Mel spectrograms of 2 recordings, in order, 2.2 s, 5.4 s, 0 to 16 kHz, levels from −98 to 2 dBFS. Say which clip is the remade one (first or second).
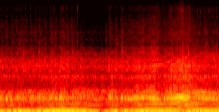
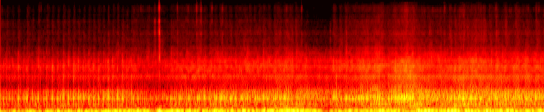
second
